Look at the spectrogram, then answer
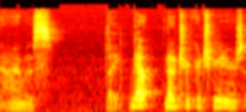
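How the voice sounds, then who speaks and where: Fairly quick speech in an American accent, with ordinary pitch variation over noticeable background noise. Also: woman. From Lexington, Massachusetts. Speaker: triathlon podcast host and coach. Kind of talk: casual chat. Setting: studio.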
